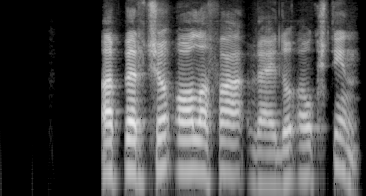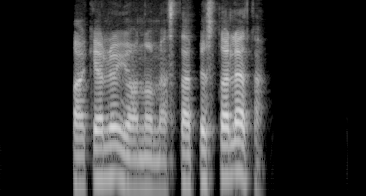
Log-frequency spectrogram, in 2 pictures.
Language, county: Lithuanian, Kaunas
